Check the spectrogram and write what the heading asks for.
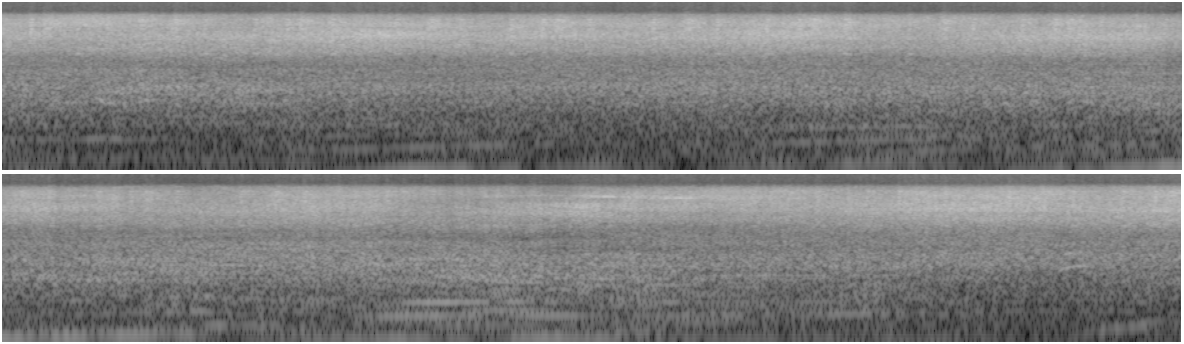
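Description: Steady street noise: a constant hiss with an uneven low rumble underneath.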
